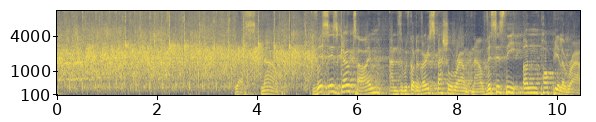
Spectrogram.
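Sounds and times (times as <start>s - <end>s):
crowd applauding loudly: 0.0s - 5.6s
speech: 3.6s - 10.4s.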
